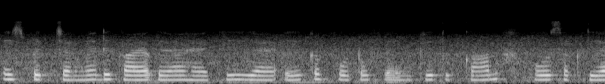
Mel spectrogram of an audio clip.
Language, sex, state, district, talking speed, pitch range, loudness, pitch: Hindi, female, Uttar Pradesh, Shamli, 160 wpm, 205-220 Hz, -17 LUFS, 215 Hz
